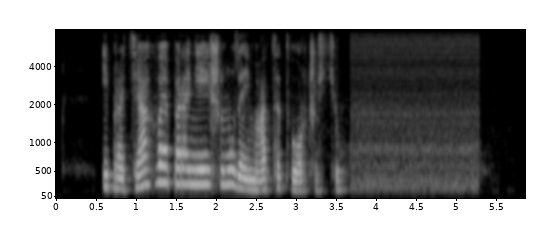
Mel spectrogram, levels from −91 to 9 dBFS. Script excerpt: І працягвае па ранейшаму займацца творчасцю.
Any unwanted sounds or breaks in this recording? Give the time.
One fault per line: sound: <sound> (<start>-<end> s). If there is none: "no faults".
no faults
